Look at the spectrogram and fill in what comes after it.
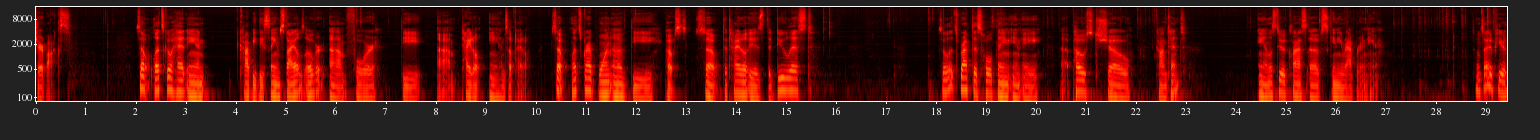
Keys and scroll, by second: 17.8 shift+super+Left, 28.5 super+BackSpace.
